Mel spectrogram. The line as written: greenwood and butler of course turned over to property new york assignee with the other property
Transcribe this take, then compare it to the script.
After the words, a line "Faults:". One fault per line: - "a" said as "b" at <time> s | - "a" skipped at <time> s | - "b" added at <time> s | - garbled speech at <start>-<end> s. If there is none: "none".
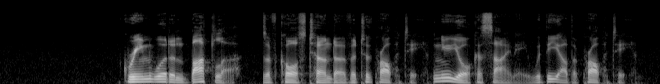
greenwood and butler of course turned over to property new york assignee with the other property
Faults:
none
